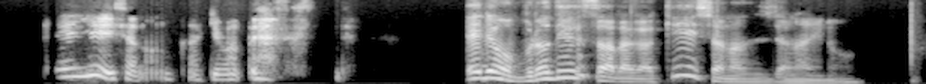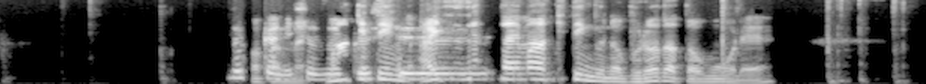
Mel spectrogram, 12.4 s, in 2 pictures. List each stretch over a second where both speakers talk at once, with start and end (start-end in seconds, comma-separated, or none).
7.8-9.5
